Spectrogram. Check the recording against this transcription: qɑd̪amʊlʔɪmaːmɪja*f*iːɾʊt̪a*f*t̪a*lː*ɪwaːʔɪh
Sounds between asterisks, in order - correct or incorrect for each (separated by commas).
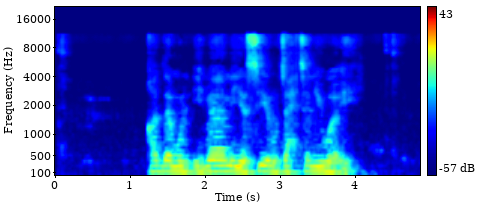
incorrect, incorrect, incorrect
